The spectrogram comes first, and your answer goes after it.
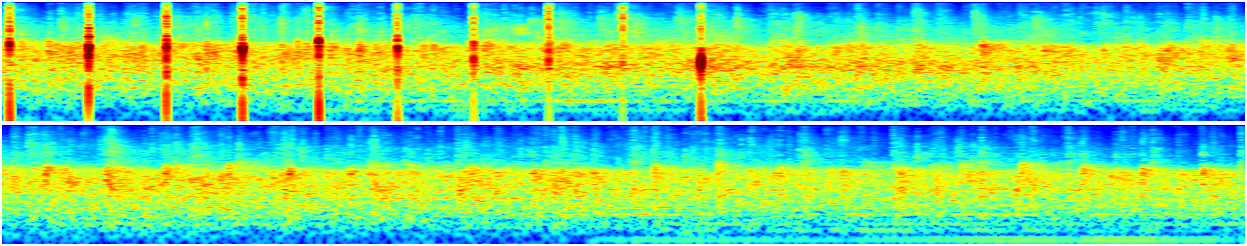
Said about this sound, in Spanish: Y mientras nos ponemos de pie, podemos alabar a Dios, darle un fuerte aplauso a Dios por su cuidado, por su protección. Vamos, déselo más fuerte.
